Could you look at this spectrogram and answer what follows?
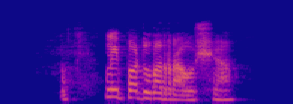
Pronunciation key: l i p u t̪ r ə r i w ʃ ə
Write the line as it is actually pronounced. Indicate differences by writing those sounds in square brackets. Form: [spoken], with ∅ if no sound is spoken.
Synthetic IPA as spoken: l i p [ɔ] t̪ [l] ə r [a] w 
